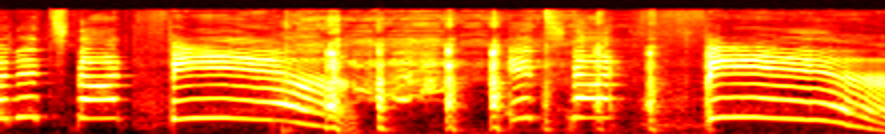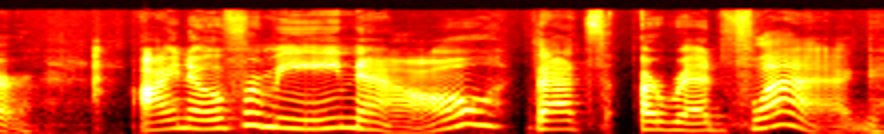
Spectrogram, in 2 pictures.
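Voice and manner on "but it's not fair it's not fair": put-on very high little girl voice, drawn out. Describing the voice in her head, the speaker imitates a little girl voice. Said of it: "that little girl voice in my head going".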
